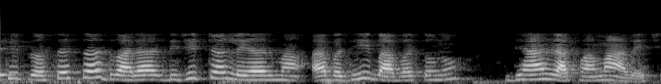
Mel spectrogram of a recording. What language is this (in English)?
Gujarati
